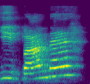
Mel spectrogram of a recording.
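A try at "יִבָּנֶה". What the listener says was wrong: Yeah, you did it good.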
